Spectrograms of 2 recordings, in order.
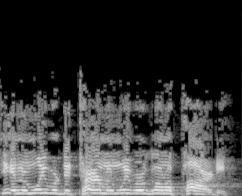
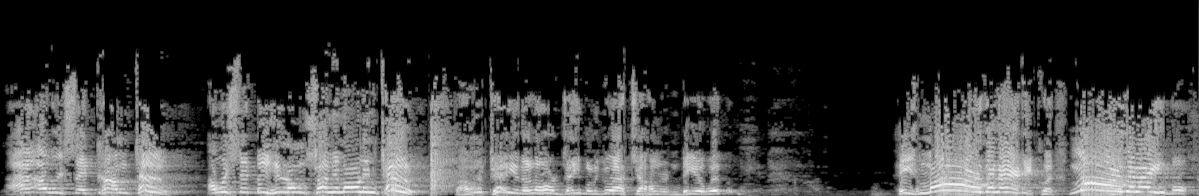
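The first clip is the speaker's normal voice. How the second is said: preaching at full force; 6 semitones higher, 4 dB louder than usual. Acted. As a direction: build up and shout it from the pulpit. Preacher rises to shout.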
